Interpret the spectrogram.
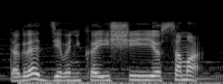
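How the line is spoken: Cold remark. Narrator (Russian): холодно заметила Несте Амрена

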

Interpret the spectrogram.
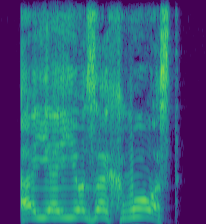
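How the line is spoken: Distant shout. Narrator (Russian): крикнул издали Сергей

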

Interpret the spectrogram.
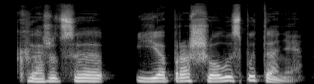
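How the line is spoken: Uncertain. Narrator (Russian): неуверенно проговорил Ричард Мэхью

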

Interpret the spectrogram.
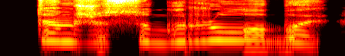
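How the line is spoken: Sad sigh. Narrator (Russian): грустно вздыхает Вера

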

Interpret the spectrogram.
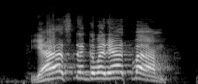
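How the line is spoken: Shouting. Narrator (Russian): крикнул Швейк

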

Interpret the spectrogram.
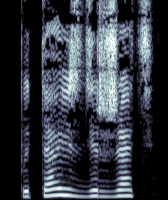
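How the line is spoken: Hoarse young man. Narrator (Russian): прохрипел парень

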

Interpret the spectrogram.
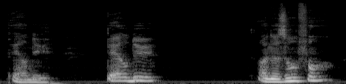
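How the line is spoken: Heartbroken cry. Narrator (French): s'écria Sophie d'une voix déchirante

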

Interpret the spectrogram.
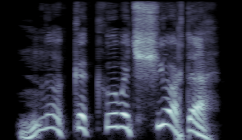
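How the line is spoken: Groaning. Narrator (Russian): застонал Пейнтер

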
